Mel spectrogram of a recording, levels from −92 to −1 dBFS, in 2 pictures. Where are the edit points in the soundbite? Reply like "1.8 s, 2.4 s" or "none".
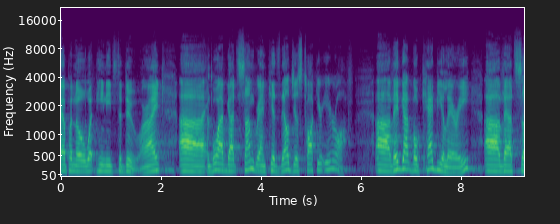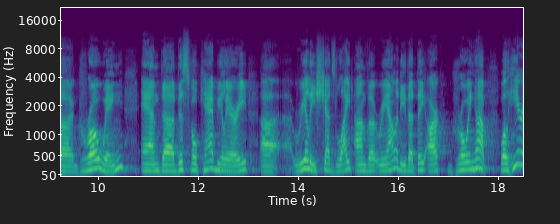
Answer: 2.9 s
